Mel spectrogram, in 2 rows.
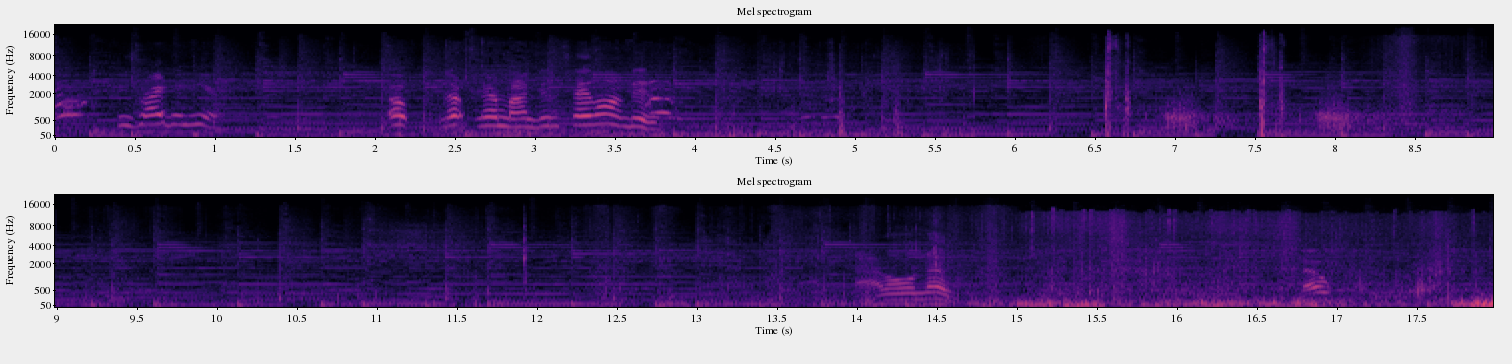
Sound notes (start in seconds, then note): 6.6 guns firing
